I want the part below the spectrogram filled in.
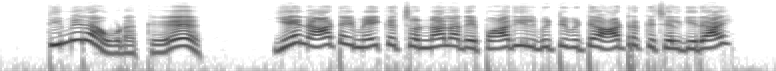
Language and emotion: Tamil, angry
